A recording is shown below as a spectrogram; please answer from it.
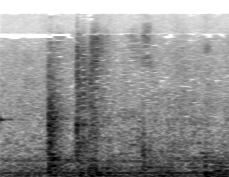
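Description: Two short knocks, about half a second and just under a second in, over a steady low room hum.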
